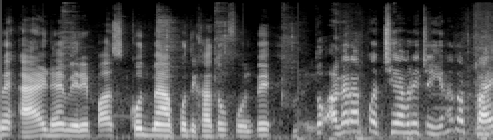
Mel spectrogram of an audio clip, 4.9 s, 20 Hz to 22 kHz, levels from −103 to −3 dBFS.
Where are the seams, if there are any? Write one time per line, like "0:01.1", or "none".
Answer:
0:02.9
